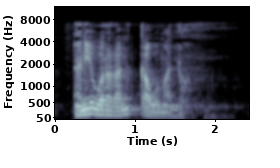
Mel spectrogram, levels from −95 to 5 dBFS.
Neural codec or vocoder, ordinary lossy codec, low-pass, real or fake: none; AAC, 64 kbps; 7.2 kHz; real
